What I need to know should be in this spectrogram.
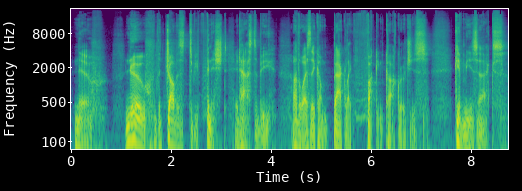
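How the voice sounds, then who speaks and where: A man's voice: very deep voice, measured pace, gravelly, a bit bright, slightly rough, exaggerated voice. A man playing a proud, ruthless, volatile king in a fantasy audio drama, with a menacing, formal manner. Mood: grim fury.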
